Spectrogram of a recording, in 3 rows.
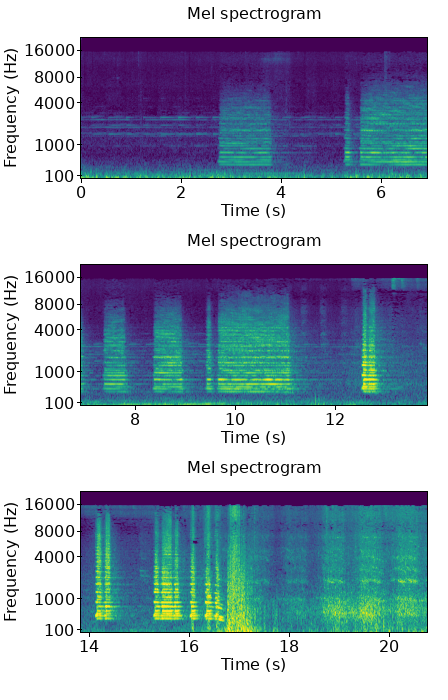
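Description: An approaching Amtrak passenger train sounds its multi-note horn in a series of blasts, several long ones and then a few short ones, over a low rumble. About 17 seconds in, the locomotive passes close by, and the double-deck cars roll past with a rumble and clatter of wheels on the rails.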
